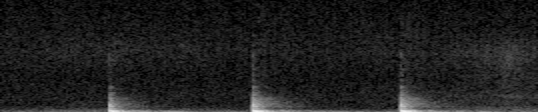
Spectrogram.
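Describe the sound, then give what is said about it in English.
Three firm knocks on a door, evenly spaced about three-quarters of a second apart, each with a deep wooden thud and short ring-off, with nothing else around them. “Behold, I stand at the door and knock.”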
